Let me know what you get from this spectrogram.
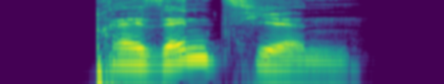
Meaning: plural of Präsens
- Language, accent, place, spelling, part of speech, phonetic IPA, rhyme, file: German, Germany, Berlin, Präsenzien, noun, [pʁɛˈzɛnt͡si̯ən], -ɛnt͡si̯ən, De-Präsenzien.ogg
